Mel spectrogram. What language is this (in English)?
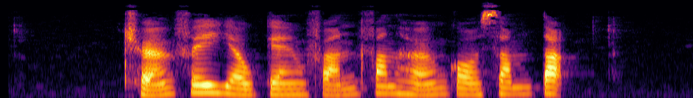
Cantonese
